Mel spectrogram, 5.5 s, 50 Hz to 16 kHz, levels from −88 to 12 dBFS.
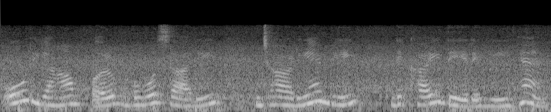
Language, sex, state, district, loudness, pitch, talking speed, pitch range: Hindi, female, Punjab, Pathankot, -16 LUFS, 225 Hz, 120 wpm, 210-255 Hz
